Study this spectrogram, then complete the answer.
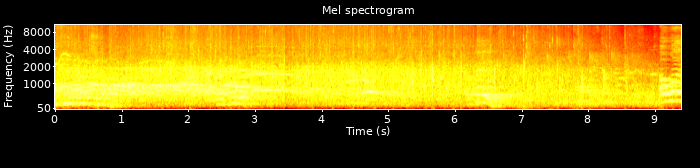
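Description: A large crowd cheers and chatters close by.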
